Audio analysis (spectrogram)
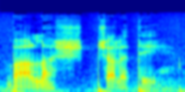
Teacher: Visarga followed by cha, cha becomes sh.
